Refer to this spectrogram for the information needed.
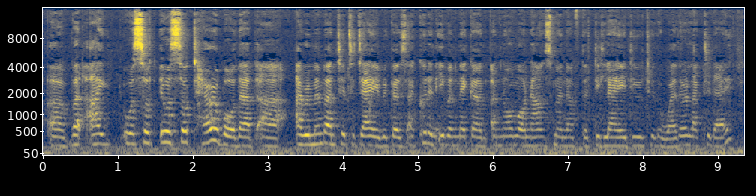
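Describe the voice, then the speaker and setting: A woman talks at a fairly quick pace over noticeable background noise, with audible echo from the room. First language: Vietnamese. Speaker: MC and former beauty pageant contestant. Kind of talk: radio interview. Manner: halting.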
